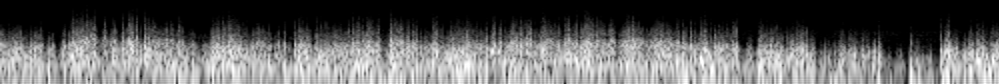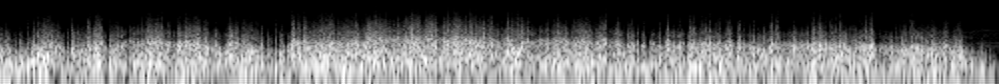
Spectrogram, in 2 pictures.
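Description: Wind buffeting the camera's microphone: a loud, rough rumble that rises and falls in gusts, with a short lull about seven seconds in.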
